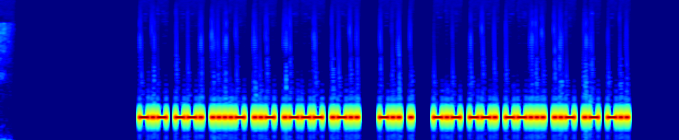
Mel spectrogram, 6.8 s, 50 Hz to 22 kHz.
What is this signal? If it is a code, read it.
Morse code, heard as a keyed tone, about 40 wpm, 700 Hz. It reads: KG4UJL DE KG7UAD
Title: USA Callsign DE Callsign 40wpm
